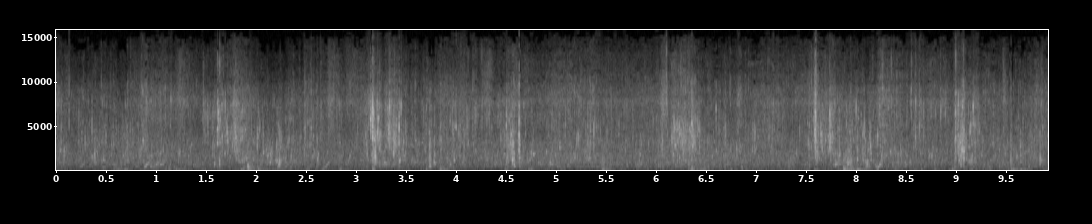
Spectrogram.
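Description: River water rushing and splashing against a canoe's hull as it runs through a stretch of light rapids. Short, irregular splashes come over a steady hiss.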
